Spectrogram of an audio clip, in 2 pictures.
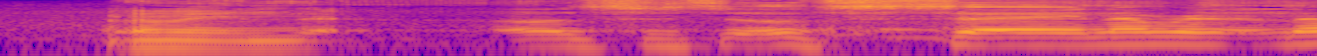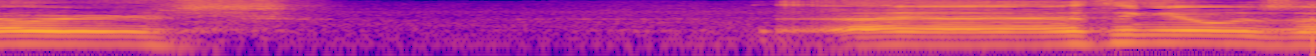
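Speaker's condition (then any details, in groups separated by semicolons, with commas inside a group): Traumatic brain injury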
